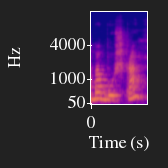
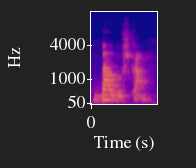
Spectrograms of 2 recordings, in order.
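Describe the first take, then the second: First: The stress is not on the first syllable. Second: The stress is on the first syllable. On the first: The speaker calls it wrong. "it's not babushka" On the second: The speaker calls it right. "The correct stress is on the first syllable"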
